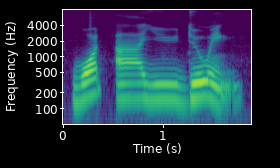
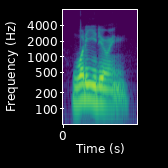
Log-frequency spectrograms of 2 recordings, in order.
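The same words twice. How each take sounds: First: Each word is said separately and clearly. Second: The words are said fast and run together. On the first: "This is correct. The pronunciation is correct" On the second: "he'll say it really fast and it will sound like this"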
